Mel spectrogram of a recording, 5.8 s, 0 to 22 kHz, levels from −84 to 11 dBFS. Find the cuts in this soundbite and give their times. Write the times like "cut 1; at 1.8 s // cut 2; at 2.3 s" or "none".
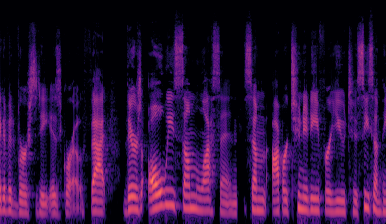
cut 1; at 3.5 s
